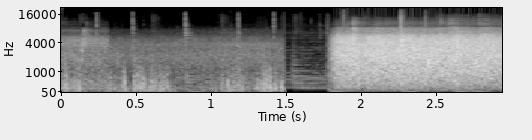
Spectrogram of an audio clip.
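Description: Loud, steady rush of wind and rain hitting hard in 40-mile-an-hour gusts in New Zealand, briefly dropping off before the blustery roar surges back even stronger.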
